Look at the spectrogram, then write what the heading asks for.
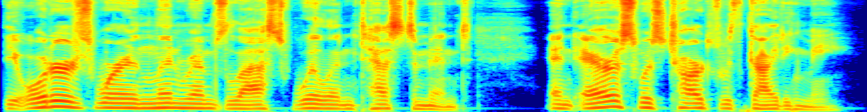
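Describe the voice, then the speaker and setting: A man's voice: medium pitch, moderate pace, darkish tone, dry recording, clean studio sound, voice pushed up, close to an everyday voice. A man doing a frightened young apprentice. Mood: anxious. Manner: respectful, anxious pleading. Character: young male apprentice mage, frightened and deferential.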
